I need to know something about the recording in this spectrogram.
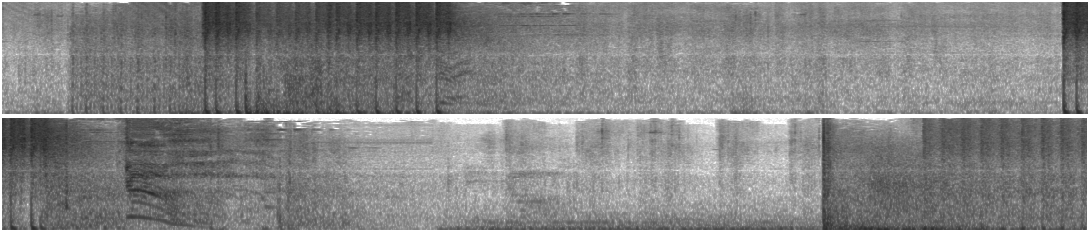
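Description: An automatic rifle fires in rapid, loud bursts.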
